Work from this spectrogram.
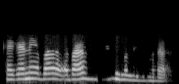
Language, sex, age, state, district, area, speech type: Assamese, female, 18-30, Assam, Lakhimpur, rural, conversation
